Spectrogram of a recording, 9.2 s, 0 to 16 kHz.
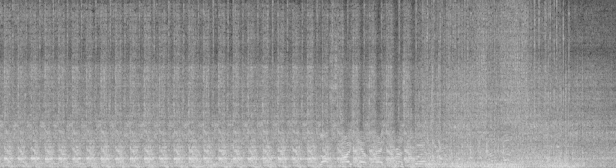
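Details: Daihatsu Scat 4x4 diesel barn find revived after 15 years, glow plugs possibly not working; uneven starter churning around two beats a second that never catches; cranks but won't start.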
